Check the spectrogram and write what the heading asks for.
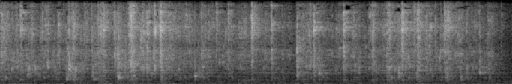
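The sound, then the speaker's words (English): Quick, steady clinking and swishing as a whisk beats eggs in a bowl by hand to work air into them, a continuous rapid metallic rattle, with no one talking. “Just keep going back and forth. Start to get them a little light in color as everything starts to get incorporated.”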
